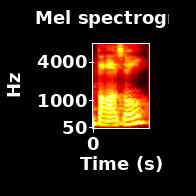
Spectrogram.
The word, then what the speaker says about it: Basel: She picked him up in Basel. That's actually how you pronounce it.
